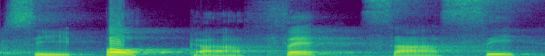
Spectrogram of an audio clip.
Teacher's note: Eu tenho as palavras que são chamadas de oxítonas, quando eu tenho a vogal mais forte, a sílaba tônica é a última.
